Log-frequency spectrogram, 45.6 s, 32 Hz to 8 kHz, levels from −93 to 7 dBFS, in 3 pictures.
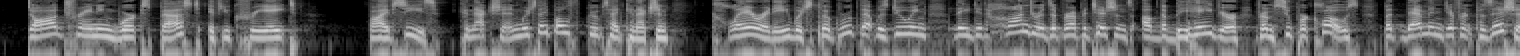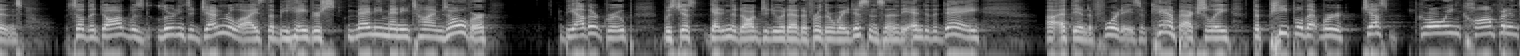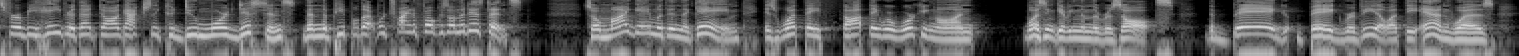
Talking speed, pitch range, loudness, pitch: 185 wpm, 195-270 Hz, -18 LUFS, 235 Hz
